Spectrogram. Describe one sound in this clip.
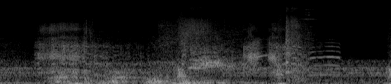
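Magic spells whoosh and crackle in bursts.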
